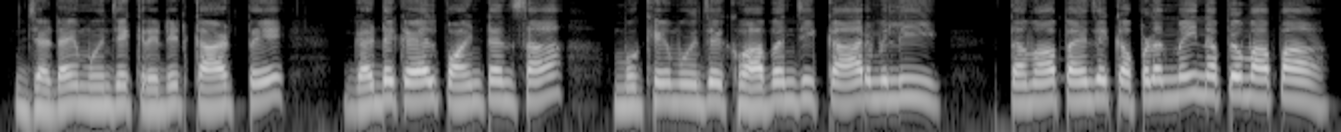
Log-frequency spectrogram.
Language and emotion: Sindhi, happy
